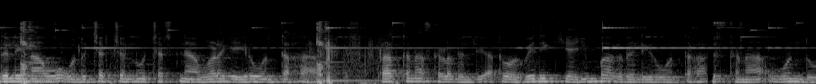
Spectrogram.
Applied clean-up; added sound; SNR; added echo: none; Wind chime + Thump, thud; 10 dB; none.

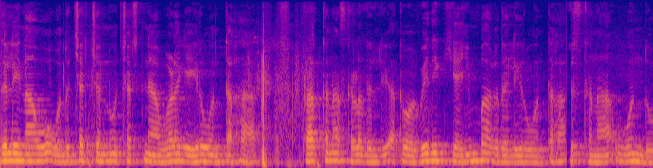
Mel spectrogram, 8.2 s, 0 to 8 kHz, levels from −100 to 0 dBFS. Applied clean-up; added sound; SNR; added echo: none; none; none; none.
